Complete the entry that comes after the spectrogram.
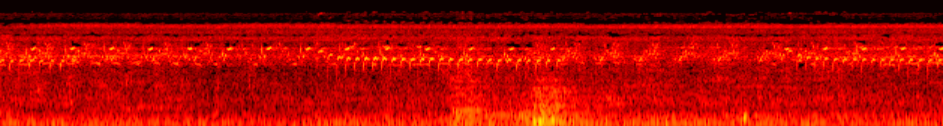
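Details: Common babbler giving a long series of quick, thin, high repeated notes, about three each second, over a steady background hiss with a faint low murmur in the middle.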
